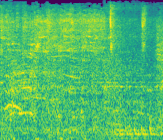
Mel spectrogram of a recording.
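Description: Polyp fairground ride running: a steady mechanical rumble from the spinning ride, with a brief squeal early on, over loud ride music.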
